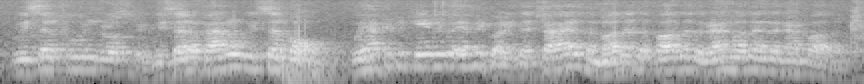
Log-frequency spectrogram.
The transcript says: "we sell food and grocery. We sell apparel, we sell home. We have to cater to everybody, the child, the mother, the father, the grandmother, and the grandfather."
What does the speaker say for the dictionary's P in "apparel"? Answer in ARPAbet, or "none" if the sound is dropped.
F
